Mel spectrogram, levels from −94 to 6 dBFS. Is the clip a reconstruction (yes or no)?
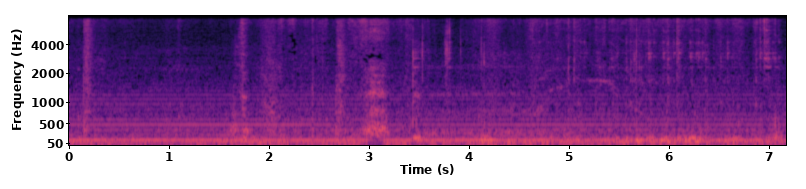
no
